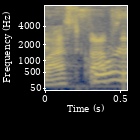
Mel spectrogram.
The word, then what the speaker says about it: Blast Corps: Blast Corps? Stop saying corpse. It's Corps? Blast Corps. – Like Marine Corps. – Yeah, C-O-R-P-S is Corps.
